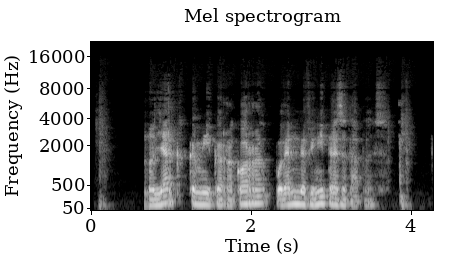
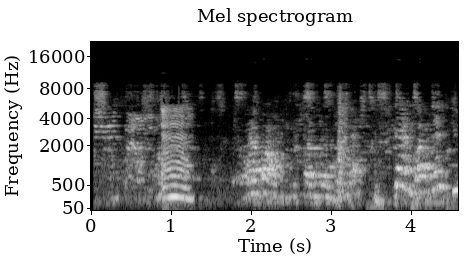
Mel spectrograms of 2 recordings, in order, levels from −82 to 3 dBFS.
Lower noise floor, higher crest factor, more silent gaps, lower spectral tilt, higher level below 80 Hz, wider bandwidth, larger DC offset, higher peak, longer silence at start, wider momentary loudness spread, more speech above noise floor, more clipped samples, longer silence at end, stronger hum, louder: first, -49 dBFS vs -40 dBFS; about the same, 16 dB vs 16 dB; neither; first, -7 dB/octave vs -3.5 dB/octave; about the same, -48 dBFS vs -50 dBFS; first, 10.5 kHz vs 9.4 kHz; neither; about the same, 0 dBFS vs 0 dBFS; about the same, 0.1 s vs 0.05 s; first, 17 LU vs 12 LU; first, 33 dB vs 25 dB; neither; first, 0.3 s vs 0 s; neither; about the same, -16 LUFS vs -16 LUFS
